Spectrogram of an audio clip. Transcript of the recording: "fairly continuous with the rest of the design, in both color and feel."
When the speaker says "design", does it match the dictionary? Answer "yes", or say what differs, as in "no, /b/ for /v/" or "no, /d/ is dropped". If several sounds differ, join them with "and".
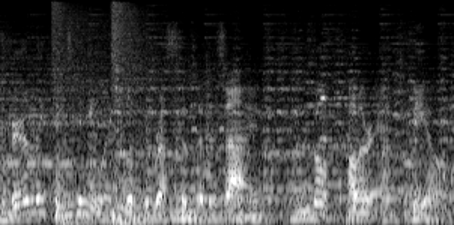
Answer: no, /n/ is dropped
